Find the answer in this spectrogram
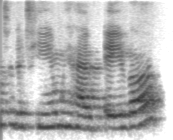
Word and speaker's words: Ava: the team we have Ava although she spells her name Eva it is pronounced Ava um Ava is a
